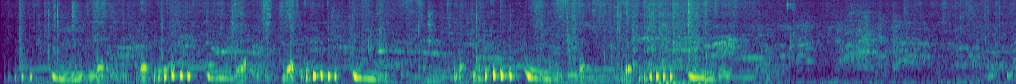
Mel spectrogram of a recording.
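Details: Performing male white pigeon cooing: a run of deep, pulsing coo phrases about every one to one and a half seconds, fading after eight seconds into quieter background sounds in a small room.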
